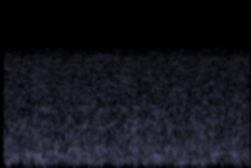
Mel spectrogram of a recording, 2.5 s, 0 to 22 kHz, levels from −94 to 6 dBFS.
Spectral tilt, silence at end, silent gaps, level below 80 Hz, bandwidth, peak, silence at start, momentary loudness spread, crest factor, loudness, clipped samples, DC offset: -3 dB/octave; 0 s; none; -88 dBFS; 7.4 kHz; -48 dBFS; 0.05 s; 2 LU; 14 dB; -60 LUFS; under 0.1%; under 0.1%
